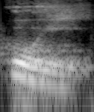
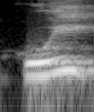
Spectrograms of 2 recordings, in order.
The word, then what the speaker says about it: koi: Koi can be 2 syllables also, ko-i. It can be 1.5 syllable, koi. It's not 2, koi. Now, in different songs, koi word is used either like 2 syllables and in some 1.5.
